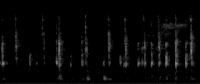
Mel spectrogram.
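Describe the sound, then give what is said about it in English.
Rapid typing of a Google search on a spring keyboard used for playing World of Warcraft, a quick, uneven stream of sharp clacky keystrokes, fairly quiet, with no one speaking. “Man, listen to you typing away.”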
